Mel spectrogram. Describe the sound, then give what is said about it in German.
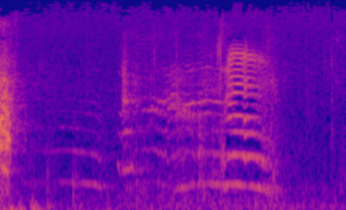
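Cats meowing as four cats creep up and gather in a circle, a few drawn-out, mid-pitched meows with bending pitch, some overlapping, heard alone with no voices. “Vier Katzen kamen angeschlichen und setzten sich im Kreis um die Alte.”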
